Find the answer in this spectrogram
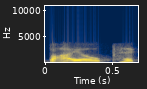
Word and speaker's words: biopic: The phrase biopic that's the proper way to pronounce it, biopic, because it's a compound word meaning like a biography and a picture.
